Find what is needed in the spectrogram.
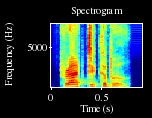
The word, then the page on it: Practicable: Indian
